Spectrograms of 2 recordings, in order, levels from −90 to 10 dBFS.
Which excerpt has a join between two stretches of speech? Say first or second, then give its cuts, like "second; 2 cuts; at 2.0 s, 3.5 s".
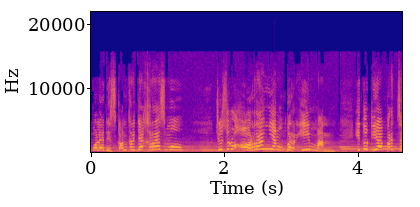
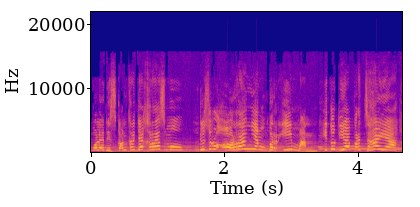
second; 2 cuts; at 1.5 s, 3.4 s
